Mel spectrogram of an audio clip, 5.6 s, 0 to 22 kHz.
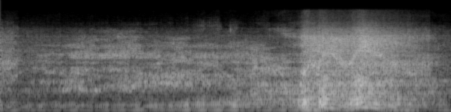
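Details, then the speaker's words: Warm 600 inline-four motorcycle, run ten minutes earlier: it idles steady, then sweeps up smoothly through a couple of clean blips and settles back with no misses or rattles. The engine is revving normally. "this park has been uh running ten minutes ago so don't worry about revving it when it's uh like that it's not cold"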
